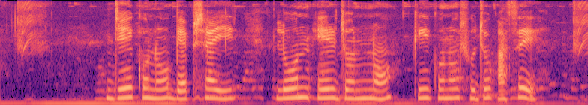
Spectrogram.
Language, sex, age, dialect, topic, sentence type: Bengali, female, 18-24, Rajbangshi, banking, question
